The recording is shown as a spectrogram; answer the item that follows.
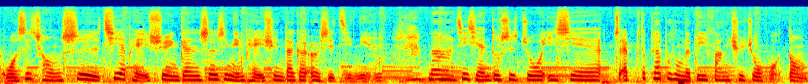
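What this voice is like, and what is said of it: Hong Kong accent in Mandarin. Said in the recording (Chinese): “很可爱的口音 ... 我奇怪可爱的口音 ... 我是香港人 ... 那个口音还是。怪怪的”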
